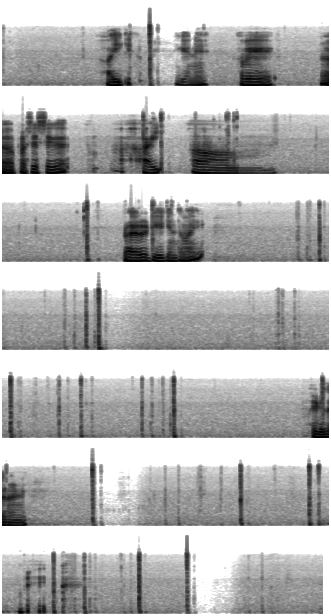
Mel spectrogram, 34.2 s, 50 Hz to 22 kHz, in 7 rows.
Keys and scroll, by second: 11.1 space, 19.0 ctrl+shift+Left, 24.4 Right, 27.0 ctrl+s, 28.1 Tab, 28.2 alt+e, 33.1 ctrl+s.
